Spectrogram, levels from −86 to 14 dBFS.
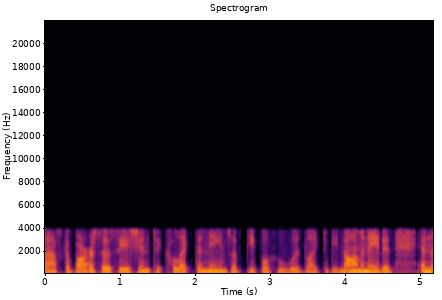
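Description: At 0.54 s, packet loss with pitch repetition: about 50 ms of audio went missing, which fits a run of several short packets dropped together. The receiver filled the hole by repeating the last pitch period of the speech and fading it down. The gap runs to 0.59 s and sounds like a brief held, buzzy tone rather than a dropout. The telephone-band sound of the G.711 coding, with nothing above 4 kHz, continues unchanged on both sides of the gap.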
